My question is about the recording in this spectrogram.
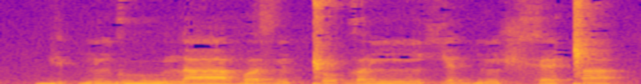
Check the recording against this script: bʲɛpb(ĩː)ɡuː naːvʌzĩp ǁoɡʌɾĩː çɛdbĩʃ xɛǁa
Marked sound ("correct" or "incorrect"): incorrect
